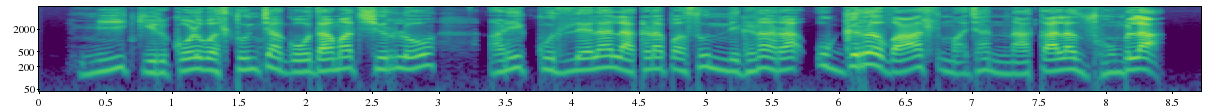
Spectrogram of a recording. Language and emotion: Marathi, disgusted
